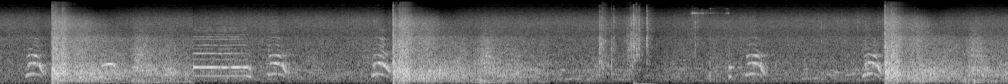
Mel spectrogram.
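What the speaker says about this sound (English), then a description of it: "Manipur Rifles personnel gave a gun salute on the occasion" Manipur Rifles personnel fire a ceremonial gun salute, three sharp loud cracks spaced several seconds apart with echoes in between, while a voice speaks in the background.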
